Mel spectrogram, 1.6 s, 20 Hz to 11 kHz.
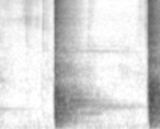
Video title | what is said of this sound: The Ravindra Jadeja Players Bats, Review of Bat 1/2. Get these online now www.brewingcricket.com | It's just pinging. I'm not even moving my bat in the hand and it pings everywhere.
